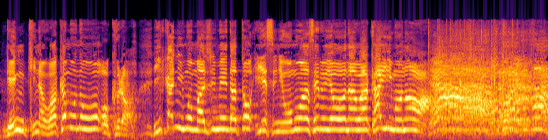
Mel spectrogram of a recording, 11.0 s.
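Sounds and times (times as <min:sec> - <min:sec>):
speech: 0:00.1 - 0:09.2
crowd cheering: 0:08.5 - 0:10.9
applause: 0:08.6 - 0:10.9.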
